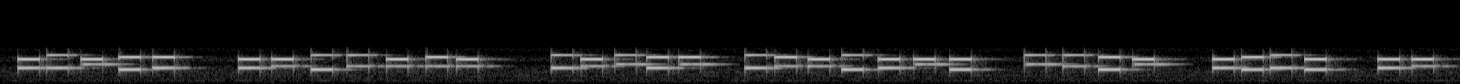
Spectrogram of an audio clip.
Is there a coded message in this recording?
Yes: DTMF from 0.2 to 14.3 s, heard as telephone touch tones, dialled by hand, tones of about 220 ms, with room echo. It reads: 46*25 4739787 67#50 68734*1 #92* 4261 47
